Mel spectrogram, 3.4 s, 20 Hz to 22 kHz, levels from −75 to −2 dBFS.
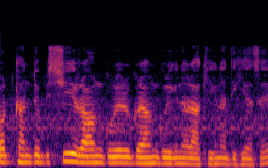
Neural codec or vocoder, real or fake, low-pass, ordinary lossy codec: none; real; 7.2 kHz; none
